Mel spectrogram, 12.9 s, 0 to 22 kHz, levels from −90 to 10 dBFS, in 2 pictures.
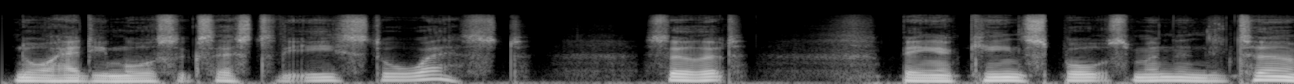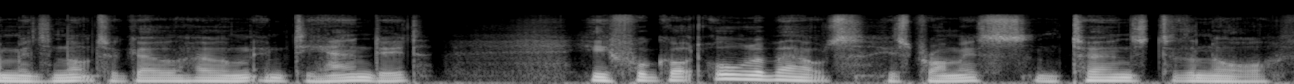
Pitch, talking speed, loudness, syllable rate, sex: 110 Hz, 160 wpm, -17 LUFS, 4.4 syllables/s, male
